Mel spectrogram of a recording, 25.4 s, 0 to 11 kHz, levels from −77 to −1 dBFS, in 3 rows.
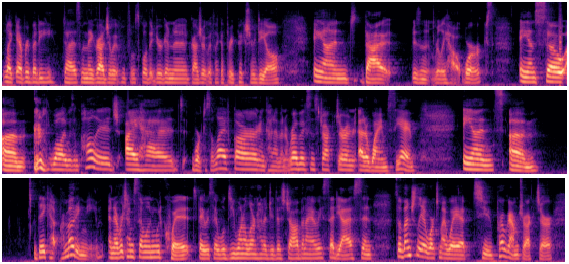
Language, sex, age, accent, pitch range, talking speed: English, female, 30-49, American, 155-195 Hz, 215 wpm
